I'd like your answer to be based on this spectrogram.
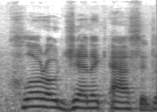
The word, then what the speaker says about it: chlorogenic acid: They're not roasted, and these beans have more of a potent antioxidant called chlorogenic acid. Did I pronounce that correctly? – Sounds terrific to my ear.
